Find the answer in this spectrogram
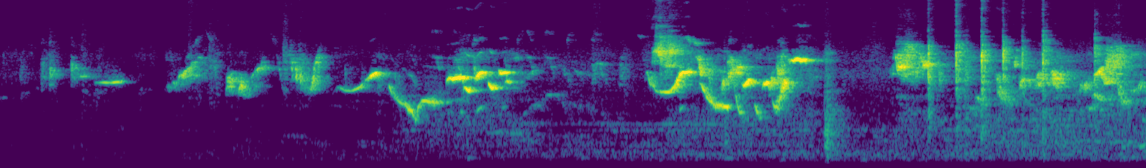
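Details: Pastol-type white-rumped shama song played while pairing birds to bring on breeding condition: clear looping whistled phrases, rising and falling, in separate bursts, ending with fuller, faster warbled phrases and sharp clicks.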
